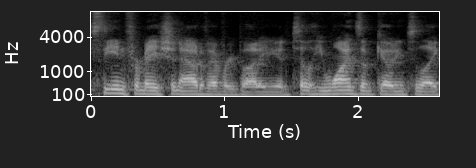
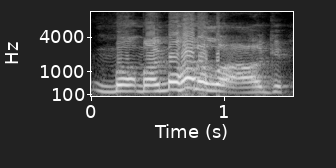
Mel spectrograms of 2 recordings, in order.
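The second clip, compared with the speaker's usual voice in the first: villain voice; 7 semitones higher, 6 dB louder than usual. Retold or imitated. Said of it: "So he's like".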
